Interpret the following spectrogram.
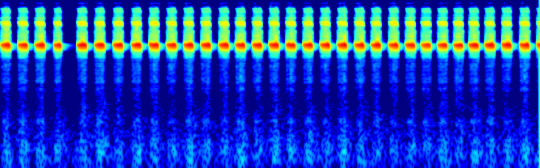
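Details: Cricket chirping in sharp, high pulses at a brisk steady pace, with one brief pause near the start before the regular rhythm resumes; recorded in clean high-quality audio.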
